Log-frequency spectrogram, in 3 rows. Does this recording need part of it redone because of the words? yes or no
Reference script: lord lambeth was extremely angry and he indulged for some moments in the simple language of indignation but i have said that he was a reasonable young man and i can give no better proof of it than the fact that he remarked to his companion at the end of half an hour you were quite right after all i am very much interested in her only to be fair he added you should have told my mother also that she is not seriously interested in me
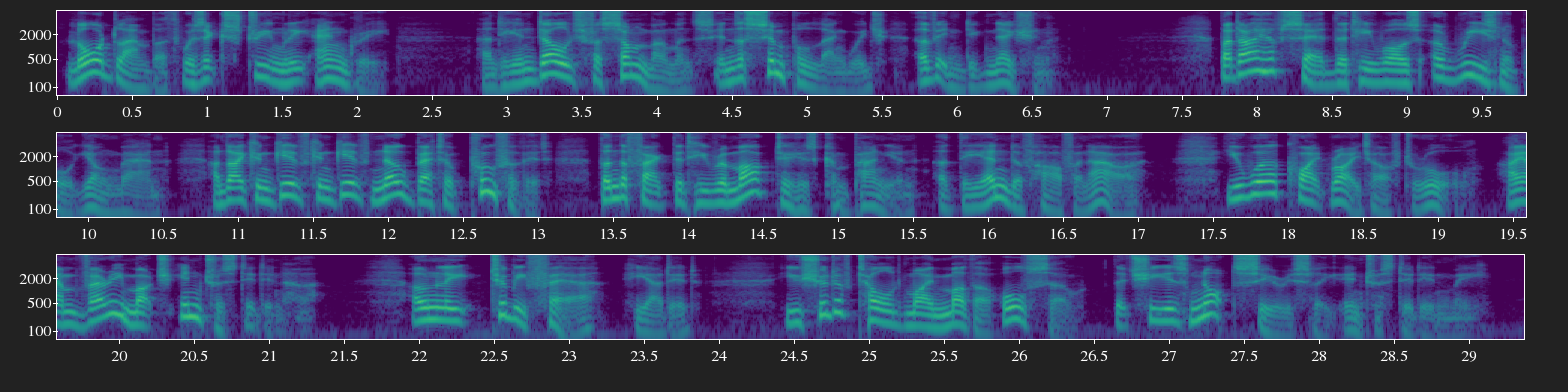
yes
